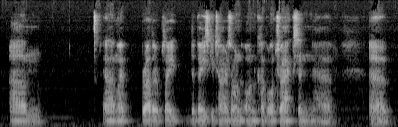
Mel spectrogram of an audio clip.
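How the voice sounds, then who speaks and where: Very slow and monotone with flat intonation, a man with a very deep, low voice speaks with long, frequent pauses amid audible room echo. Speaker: metal musician. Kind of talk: interview. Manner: halting, many fillers.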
